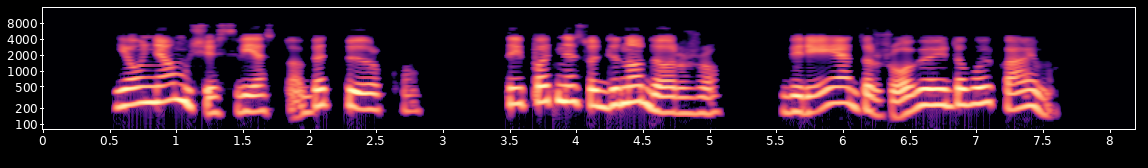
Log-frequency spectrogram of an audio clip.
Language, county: Lithuanian, Kaunas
